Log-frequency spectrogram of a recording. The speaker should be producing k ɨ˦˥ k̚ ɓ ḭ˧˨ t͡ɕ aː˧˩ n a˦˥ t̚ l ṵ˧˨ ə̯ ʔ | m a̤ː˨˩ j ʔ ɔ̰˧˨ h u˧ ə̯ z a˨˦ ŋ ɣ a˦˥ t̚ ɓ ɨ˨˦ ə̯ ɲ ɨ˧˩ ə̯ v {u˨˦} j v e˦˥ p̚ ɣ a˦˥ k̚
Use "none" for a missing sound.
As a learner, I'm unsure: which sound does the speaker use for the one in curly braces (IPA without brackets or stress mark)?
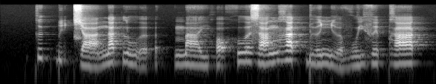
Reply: u˨˦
